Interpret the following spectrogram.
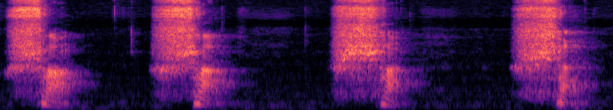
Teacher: And then this next one I've heard described as a hard sh. So it's kind of like the English sound sh, as in shore or shell, but quite far back and quite strong. So sh, sh, sh, sh.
